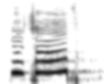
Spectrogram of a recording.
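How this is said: It is said in a shrill, thin voice.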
